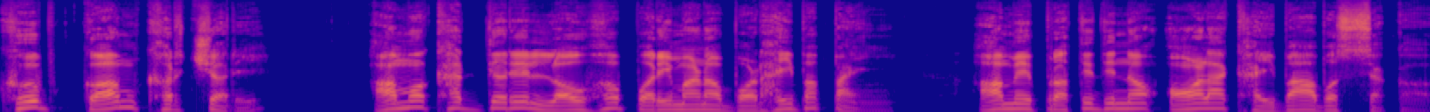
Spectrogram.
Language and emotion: Odia, neutral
